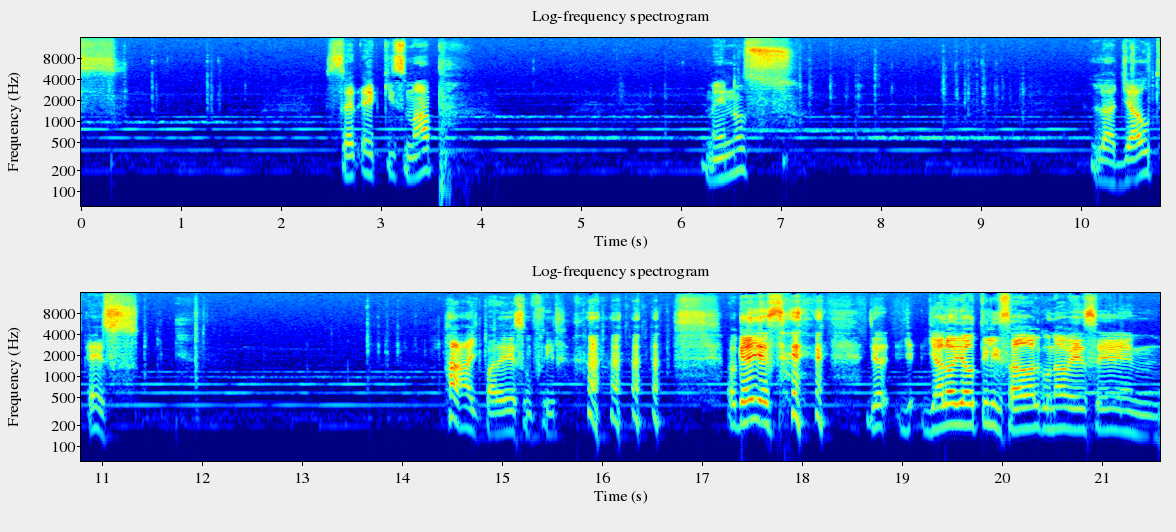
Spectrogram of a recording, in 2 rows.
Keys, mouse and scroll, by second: 0.3-1.3 typing, 5.8 typing, 7.5-11.9 typing, 13.6-17.0 typing.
